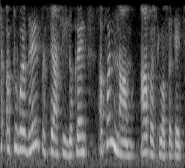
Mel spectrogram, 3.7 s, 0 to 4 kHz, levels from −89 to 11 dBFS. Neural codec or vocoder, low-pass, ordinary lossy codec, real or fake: codec, 16 kHz, 8 kbps, FunCodec, trained on Chinese and English, 25 frames a second; 3.6 kHz; AAC, 32 kbps; fake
